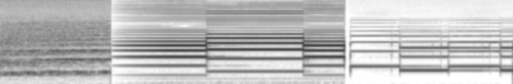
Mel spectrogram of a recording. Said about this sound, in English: Can you play some sort of siren? Is there some sort of siren sound that we can have? Because it's time for the John Stones update.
